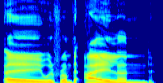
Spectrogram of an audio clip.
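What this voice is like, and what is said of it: Jamaican accent troll voice. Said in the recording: “they have a Jamaican accent.”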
